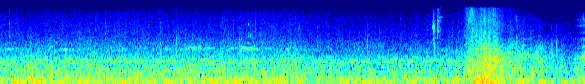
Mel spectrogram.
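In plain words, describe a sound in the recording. Wind rushes steadily past a parachutist gliding down.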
